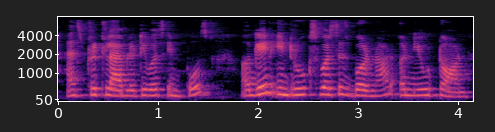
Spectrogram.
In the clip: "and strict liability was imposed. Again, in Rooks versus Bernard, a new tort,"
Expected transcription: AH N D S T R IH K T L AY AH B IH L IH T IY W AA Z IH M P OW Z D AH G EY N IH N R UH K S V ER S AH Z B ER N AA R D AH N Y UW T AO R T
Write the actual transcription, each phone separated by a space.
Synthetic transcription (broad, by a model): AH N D S T R IH K T L AY AH B IH L IH T IY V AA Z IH M P OW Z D AH G EY N IH N R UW K S V ER S AH Z B ER N AA R D AH N Y UW T AO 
